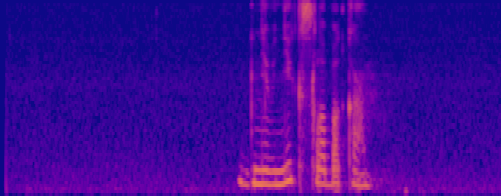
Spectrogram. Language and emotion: Russian, neutral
